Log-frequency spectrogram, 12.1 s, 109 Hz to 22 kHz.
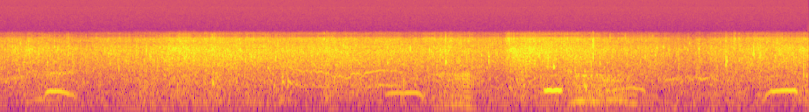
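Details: Many grey seals hauled out on rocks at Vilsandi, Estonia, singing on the evening of 22 October 2012: overlapping low, wavering moans and short arched hoots, several voices calling in turn over a constant loud rushing hiss.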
